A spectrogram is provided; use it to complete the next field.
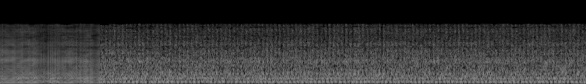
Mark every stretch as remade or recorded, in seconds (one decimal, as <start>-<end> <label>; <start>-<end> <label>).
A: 0.0-1.0 remade; 1.0-5.9 recorded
